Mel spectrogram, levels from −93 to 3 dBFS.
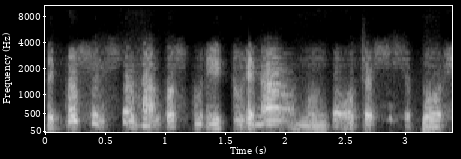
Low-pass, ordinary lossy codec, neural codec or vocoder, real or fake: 9.9 kHz; Opus, 64 kbps; codec, 44.1 kHz, 0.9 kbps, DAC; fake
